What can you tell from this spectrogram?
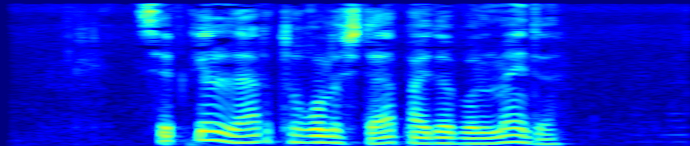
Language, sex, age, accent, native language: Uzbek, male, 18-24, Samarqand, Uzbek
